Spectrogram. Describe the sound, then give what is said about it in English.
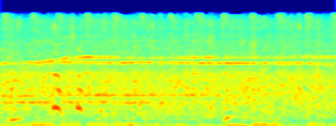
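Audience applause: a crowd claps steadily in a dense, even patter that stays loud and continuous throughout, with no clear breaks. “Keep clapping.”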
